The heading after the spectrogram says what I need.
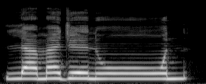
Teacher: کلمت لمجنون میں کیونکہ حرف الجیم پہ جزم ہے تو ہمیں جیم کو قلقلہ سے پڑھنا ہے، مطلب ہم حرف الجیم کو ہلاتے ہوئے یہ کلمہ کو پڑھیں گے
